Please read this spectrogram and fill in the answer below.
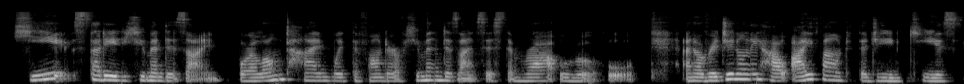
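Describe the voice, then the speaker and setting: In a non-native accent, a woman speaks at a fairly slow pace with a fairly low pitch and ordinary pitch variation. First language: not English. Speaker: spiritual teacher. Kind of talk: lecture. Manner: hesitant, with frequent fillers.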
